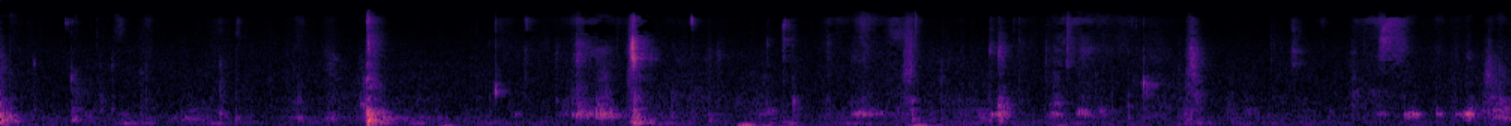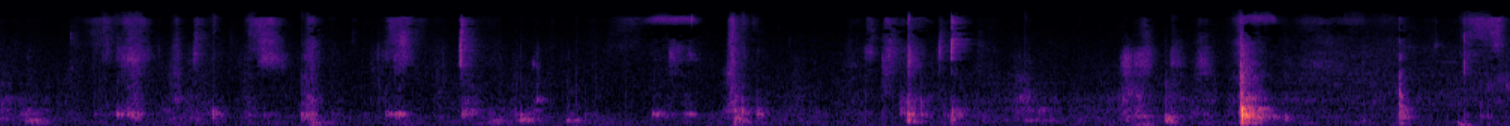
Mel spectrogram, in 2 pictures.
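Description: Hands rub and tap on a cardboard box.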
